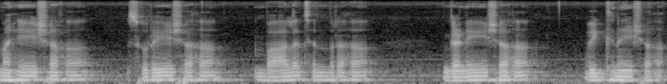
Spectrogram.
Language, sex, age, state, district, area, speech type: Sanskrit, male, 30-45, Karnataka, Chikkamagaluru, rural, spontaneous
